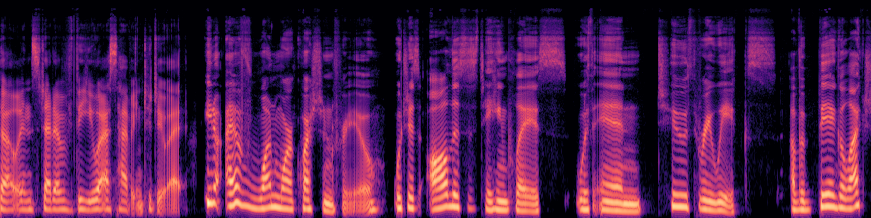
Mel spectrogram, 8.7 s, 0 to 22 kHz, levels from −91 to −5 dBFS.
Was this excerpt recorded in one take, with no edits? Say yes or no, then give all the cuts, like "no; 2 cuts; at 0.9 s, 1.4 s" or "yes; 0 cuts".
no; 1 cut; at 1.9 s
